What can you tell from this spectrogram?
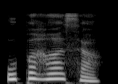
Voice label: "ಉಪಹಾಸಿ", Kannada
